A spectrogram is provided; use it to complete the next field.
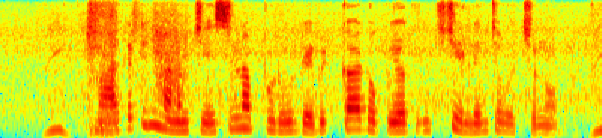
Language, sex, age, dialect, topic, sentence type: Telugu, female, 18-24, Utterandhra, banking, statement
